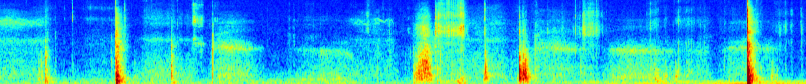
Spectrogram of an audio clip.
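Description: A metal soil blocker clicks and thumps as it presses into damp soil.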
